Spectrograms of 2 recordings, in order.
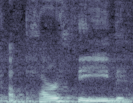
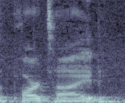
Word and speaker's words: apartheid: there at the bottom i know it looks like apartheid but that's not how it's pronounced it's apartheid what is apartheid well uh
